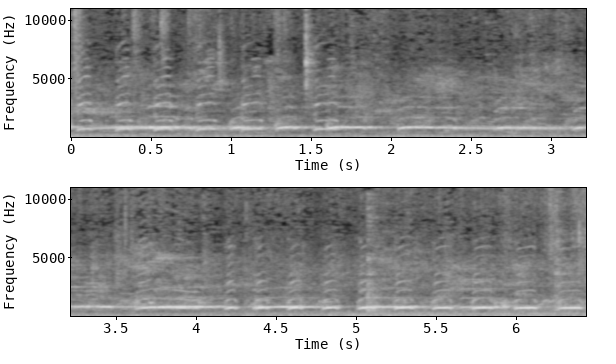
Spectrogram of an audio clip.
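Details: Zebra dove song from a mix of Bangkok-type and local birds, used to train young doves: rapid bubbling coo phrases of short looping notes, steadily repeated with slight pauses, over a low background hum.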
